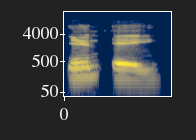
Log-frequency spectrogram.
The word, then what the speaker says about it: nahnu: Now, in that particular word, that pronoun, that H is what we call an aspirant H. And an aspirant H means that when you pronounce it, you let air come out like this.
